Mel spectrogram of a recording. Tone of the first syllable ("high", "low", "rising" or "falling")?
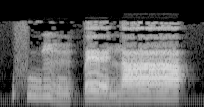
high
